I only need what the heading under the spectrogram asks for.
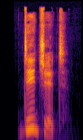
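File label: "digit" English, British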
